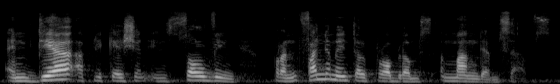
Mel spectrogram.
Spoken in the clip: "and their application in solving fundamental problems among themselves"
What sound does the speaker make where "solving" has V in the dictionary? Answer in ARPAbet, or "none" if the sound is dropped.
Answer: V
